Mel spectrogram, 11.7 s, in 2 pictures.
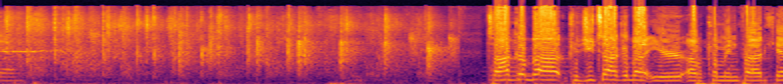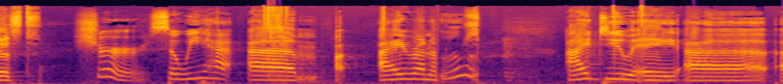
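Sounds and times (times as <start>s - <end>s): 
audience clapping: 0.0s - 3.5s
speech: 3.7s - 11.7s.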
